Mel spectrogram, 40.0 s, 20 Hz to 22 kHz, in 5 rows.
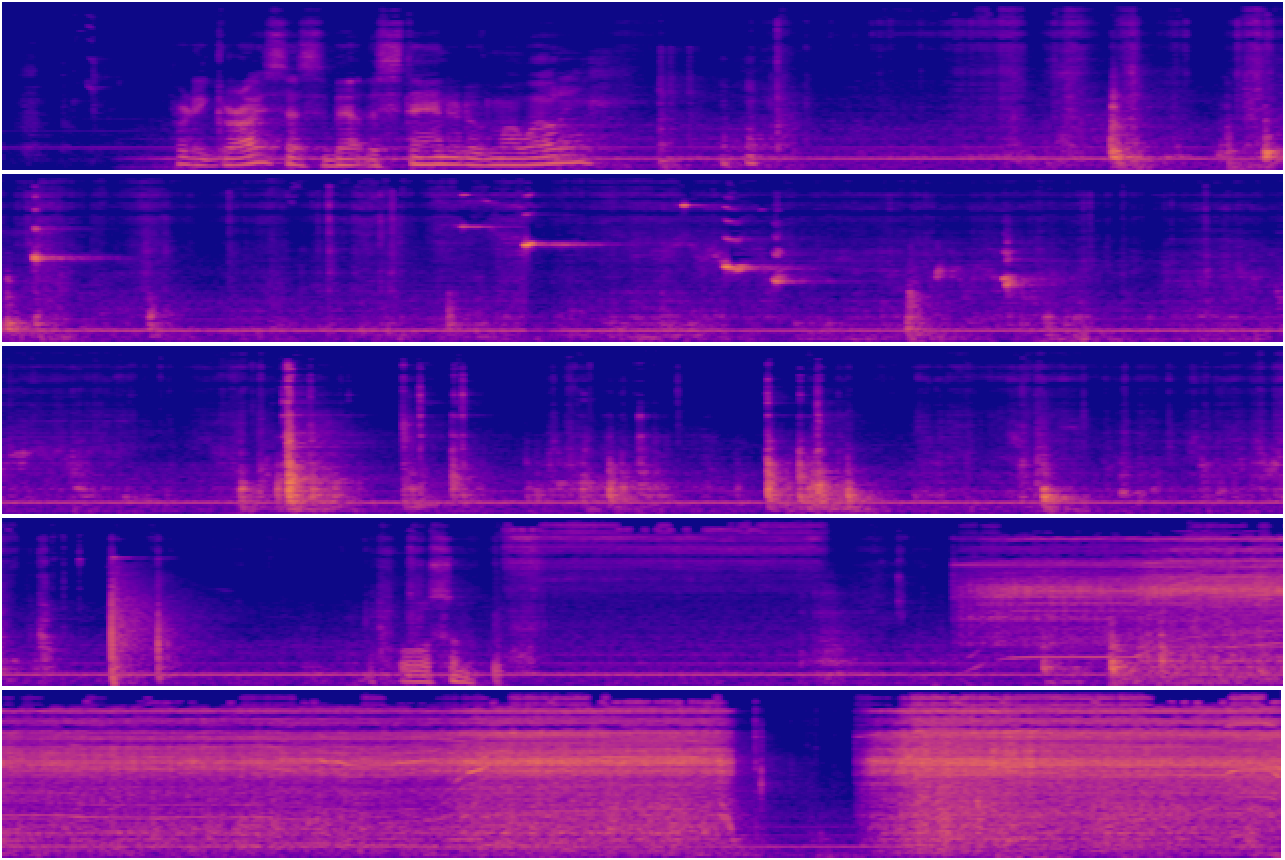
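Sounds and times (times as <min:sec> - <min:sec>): steady low hum: 0:00.9 - 0:07.5.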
